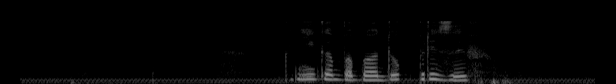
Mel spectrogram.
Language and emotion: Russian, sad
